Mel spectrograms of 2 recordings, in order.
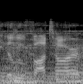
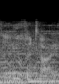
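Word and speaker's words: Ilúvatar: I knew you read it because you say Iluvatar, because that's how he says it in the audiobook, and he puts the accent on the wrong. It's Iluvatar. That's how you should say it.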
